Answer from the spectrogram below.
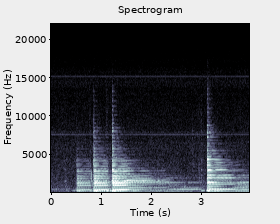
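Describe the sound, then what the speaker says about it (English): Acoustic guitar strings are plucked one at a time during tuning by the fifth fret method, four ringing notes that sustain and slowly decay, with no voices. "So when you pluck the next string"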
